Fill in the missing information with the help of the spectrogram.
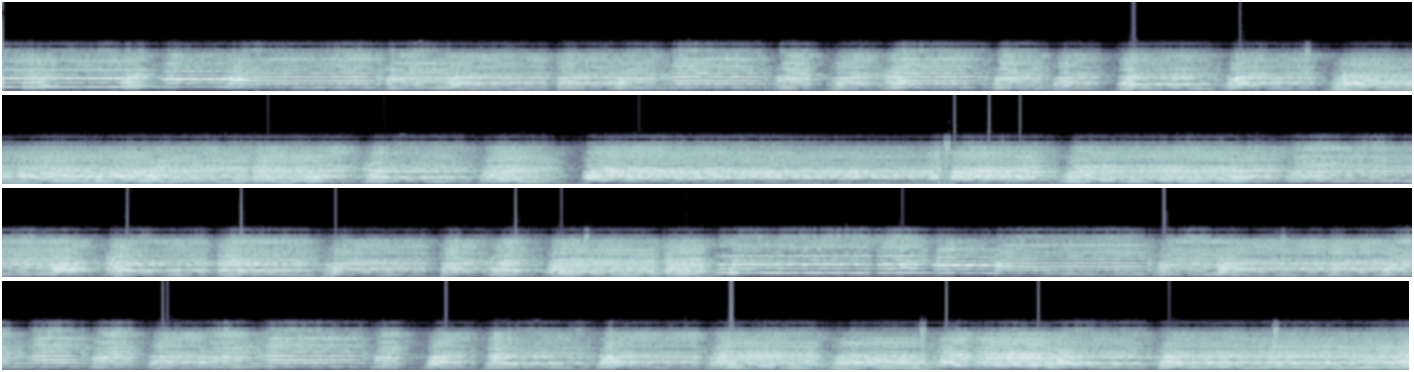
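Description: Hohner three-voice B/C diatonic melodeon (button accordion) playing a quick folk tune, melody notes changing several times a second over bass notes. The tune stops abruptly at the very end.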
